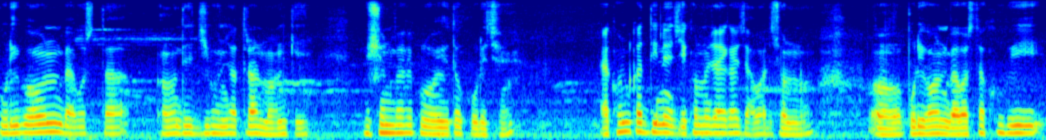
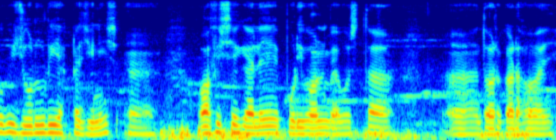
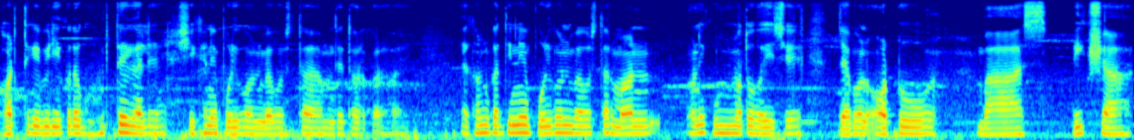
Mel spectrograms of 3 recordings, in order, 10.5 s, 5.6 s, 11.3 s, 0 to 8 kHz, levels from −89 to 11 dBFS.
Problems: constant background noise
